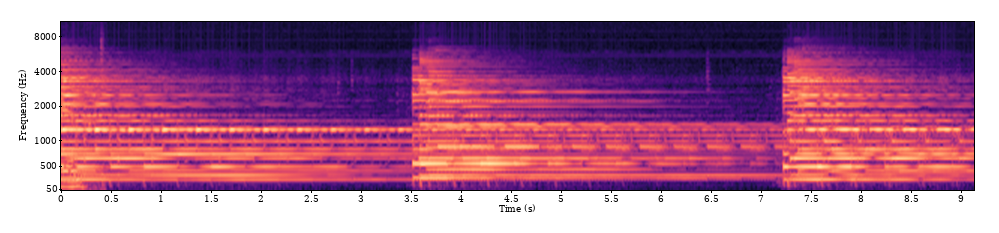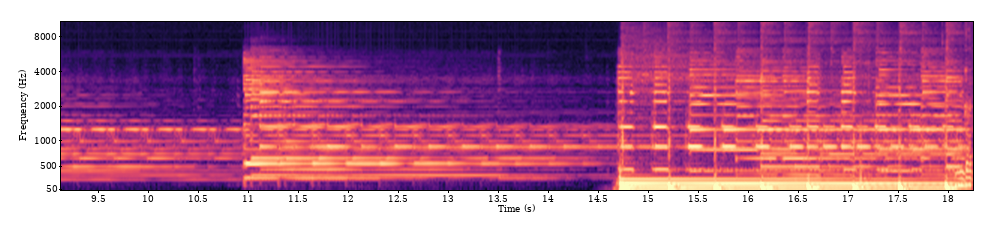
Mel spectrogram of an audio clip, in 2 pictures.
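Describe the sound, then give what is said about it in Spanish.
A theme tune, a cover of a very well-known dance hit: four repeated swelling chord phrases with a processed, effects-laden tone, then a full band bursts in with a steady driving beat. No voices. “la sintonía del Sonidos y sonados del mes eh, de octubre es una versión de un tema súper conocido”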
